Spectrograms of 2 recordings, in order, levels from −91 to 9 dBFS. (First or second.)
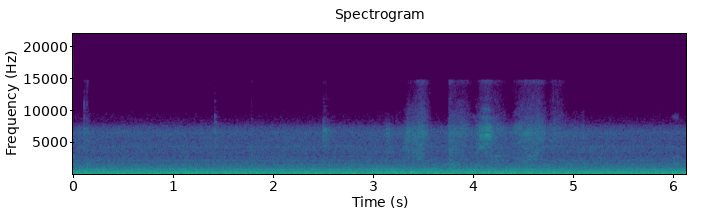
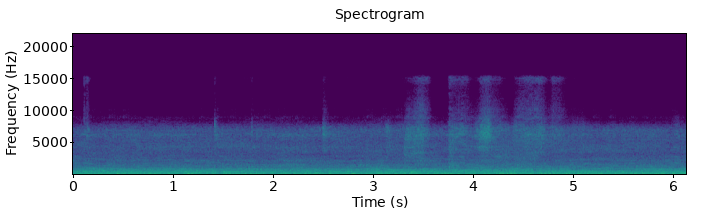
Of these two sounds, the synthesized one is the second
